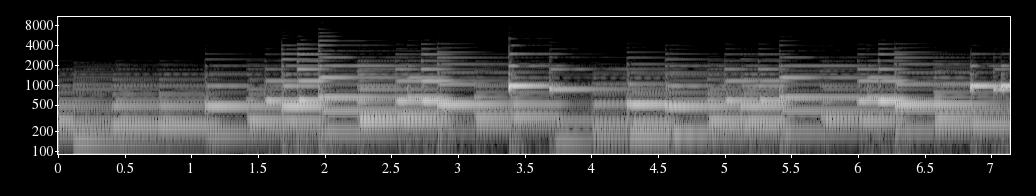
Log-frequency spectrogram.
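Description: Background piano music: a steady stream of gentle notes over held chords.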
